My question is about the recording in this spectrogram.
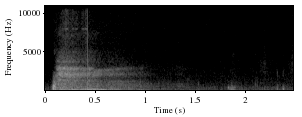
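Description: A person's breathy exhale, like a sigh, starting suddenly and fading away over about a second.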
